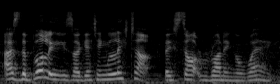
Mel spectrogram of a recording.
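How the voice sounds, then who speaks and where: A woman's voice: medium pitch, quick pace. Woman narrating over faint music. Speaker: narrator reading stage directions. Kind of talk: scripted narration at a comedic live table read.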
